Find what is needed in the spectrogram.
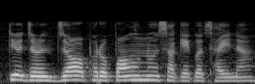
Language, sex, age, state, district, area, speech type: Nepali, female, 60+, West Bengal, Kalimpong, rural, spontaneous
